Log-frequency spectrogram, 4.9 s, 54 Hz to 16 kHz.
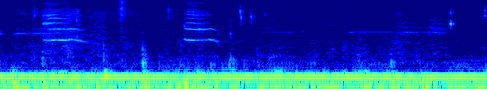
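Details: Domestic cat kittens born in March 2017 with their tabby mother at bedtime indoors, giving a few short high mews, two clear ones early on, over a steady low hum, with a woman speaking softly nearby.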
